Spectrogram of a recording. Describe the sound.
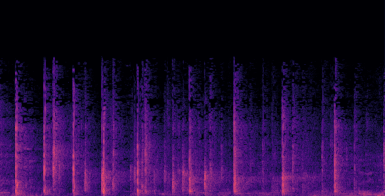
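Scattered applause from a small audience at a club meeting, a few pairs of hands clapping in sharp, irregular bursts that never merge into a full roar and stay fairly quiet throughout.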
